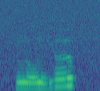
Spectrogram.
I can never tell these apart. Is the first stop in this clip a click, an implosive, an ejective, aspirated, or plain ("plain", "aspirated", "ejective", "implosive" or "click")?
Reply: plain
